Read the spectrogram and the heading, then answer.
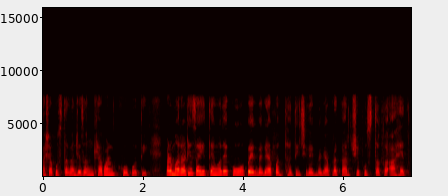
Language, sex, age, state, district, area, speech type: Marathi, female, 45-60, Maharashtra, Kolhapur, urban, spontaneous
